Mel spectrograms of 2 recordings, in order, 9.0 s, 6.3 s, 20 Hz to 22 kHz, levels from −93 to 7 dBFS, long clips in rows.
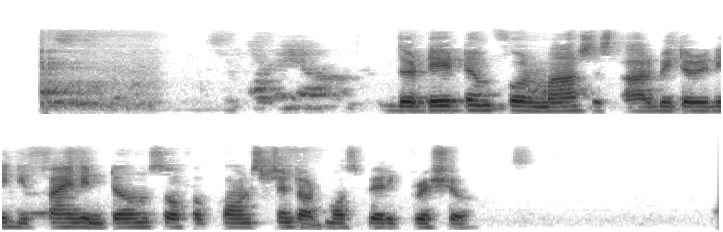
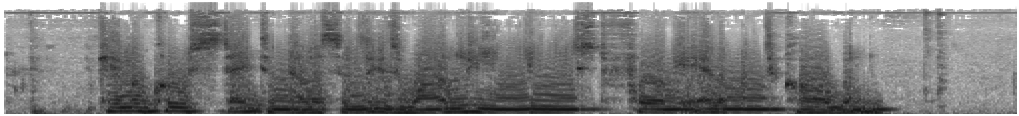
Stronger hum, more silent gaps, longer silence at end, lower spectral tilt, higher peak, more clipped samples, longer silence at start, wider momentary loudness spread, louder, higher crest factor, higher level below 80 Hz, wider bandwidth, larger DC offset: neither; neither; first, 1.6 s vs 0.05 s; about the same, -5 dB/octave vs -4.5 dB/octave; about the same, -2 dBFS vs 0 dBFS; second, under 0.1% vs 0.6%; first, 0.25 s vs 0.05 s; first, 18 LU vs 12 LU; second, -17 LUFS vs -5 LUFS; first, 16 dB vs 6 dB; second, -66 dBFS vs -28 dBFS; second, 7.8 kHz vs 17.5 kHz; neither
